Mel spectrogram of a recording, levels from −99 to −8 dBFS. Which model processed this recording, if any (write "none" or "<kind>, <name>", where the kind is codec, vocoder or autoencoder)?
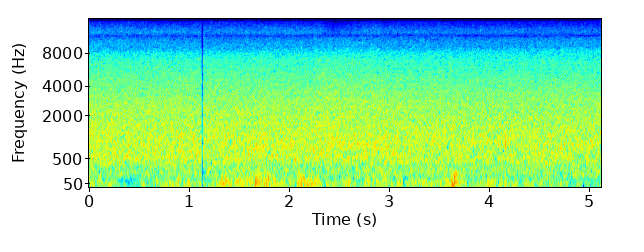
none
